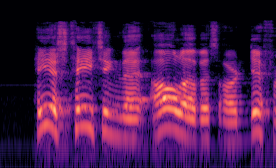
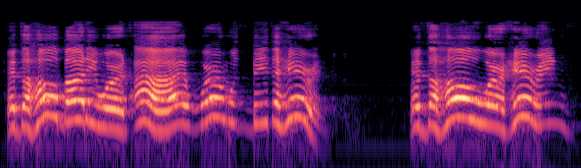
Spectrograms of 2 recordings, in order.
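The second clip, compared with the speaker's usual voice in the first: raised, preaching read of the verses; scripture reading; 4 semitones higher, 5 dB louder than usual. Acted. Preacher reading Paul's letter to the church, raised.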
